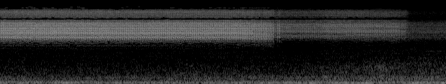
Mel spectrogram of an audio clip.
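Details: Male cicada courting a female who backs off from him: an intense high buzzing hiss that drops in loudness abruptly near three seconds and again just after four seconds.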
